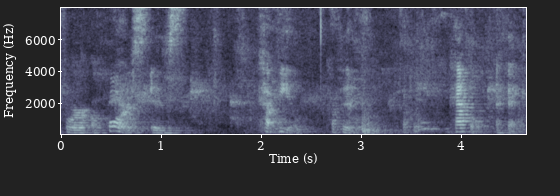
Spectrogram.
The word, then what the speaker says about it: capall: The Gaelic name for a horse is capel, I think it's called pronounced capel.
